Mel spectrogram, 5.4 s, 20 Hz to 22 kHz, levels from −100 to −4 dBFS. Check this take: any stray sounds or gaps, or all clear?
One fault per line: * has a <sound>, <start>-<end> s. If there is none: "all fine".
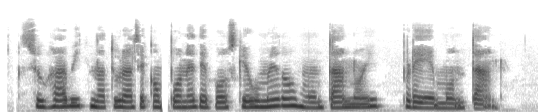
* has a dropout, 1.6-1.7 s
